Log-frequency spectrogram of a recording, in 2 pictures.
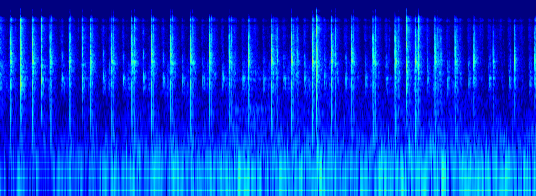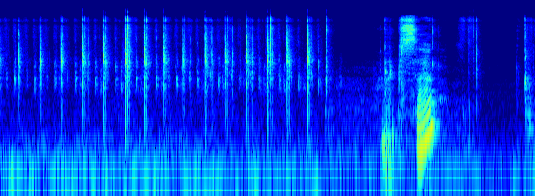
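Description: Rapid, even tapping, about seven taps a second, that stops shortly before the end: a paint-loaded tool tapped to flick white paint splatters onto a card. A brief vocal sound follows near the end.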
